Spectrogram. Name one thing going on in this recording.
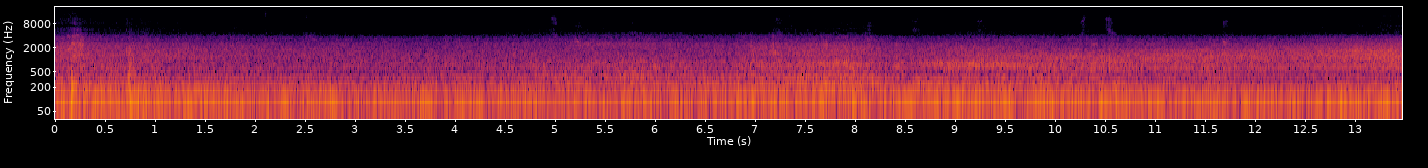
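A car engine idles nearby with a low, steady rumble.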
